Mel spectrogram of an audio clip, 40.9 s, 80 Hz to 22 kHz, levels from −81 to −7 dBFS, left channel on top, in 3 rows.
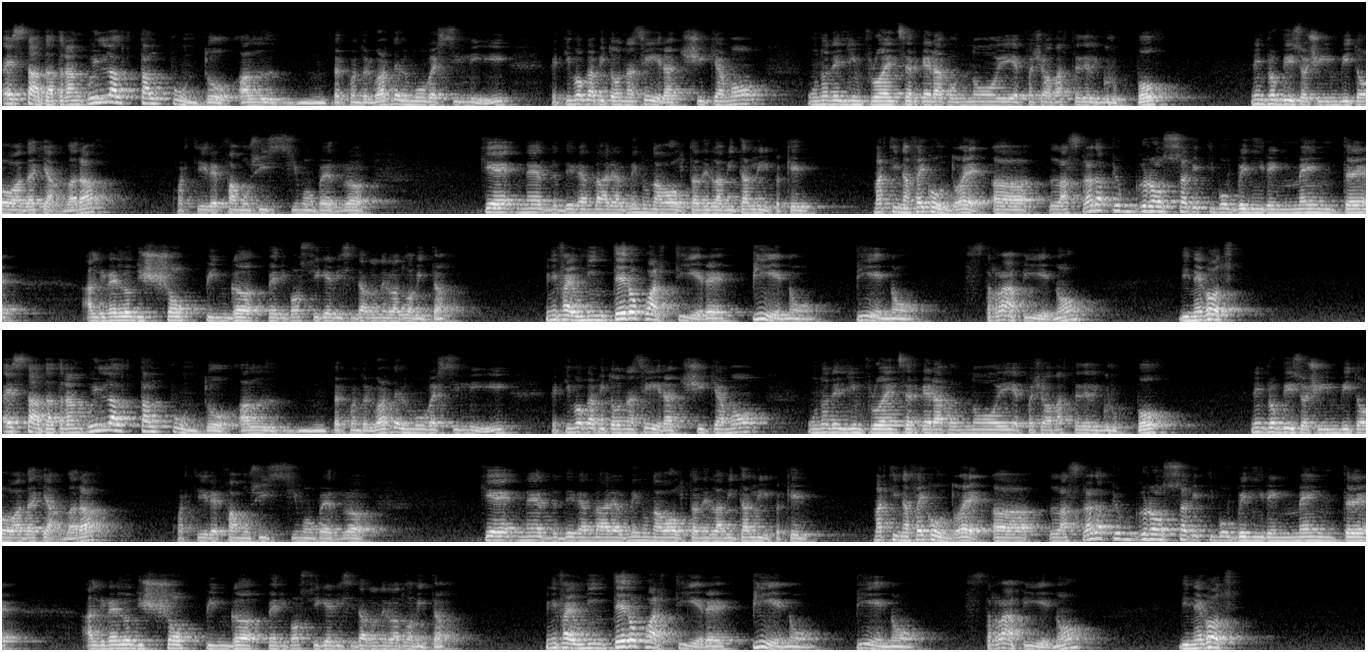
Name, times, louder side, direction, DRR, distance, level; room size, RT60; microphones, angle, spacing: voice 1, 0.0-5.0 5.5-7.6 8.1-11.6 12.5-14.6 15.4-17.3 18.5-21.7 22.4-27.3 28.1-31.7 32.7-34.5 34.8-35.4 35.8-36.4 37.1-38.1 39.0-39.6, equal, 10° left, 2 dB, 1.1 m, -21 dB
9.3 x 8.8 x 8.5 m, 0.70 s
head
